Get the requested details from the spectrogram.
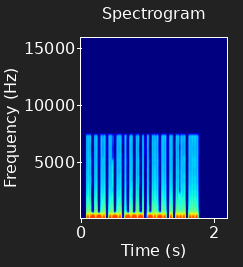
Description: Morse code, heard as a keyed tone, about 50 wpm, 250 Hz. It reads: PROCESS
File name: morse / morse-training-50WPM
